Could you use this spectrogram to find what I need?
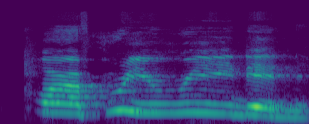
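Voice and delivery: put-on Jamaican accent. Finishing the other speaker's psychic-hotline line: imitating a Jamaican accent. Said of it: "my Jamaican accent".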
